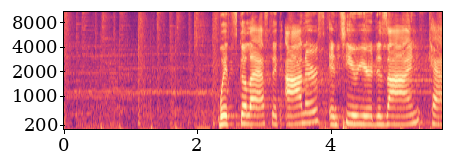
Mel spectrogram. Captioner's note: audience members cheering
